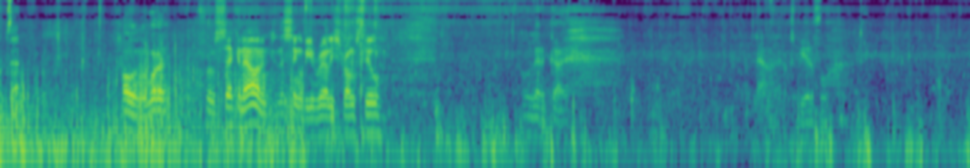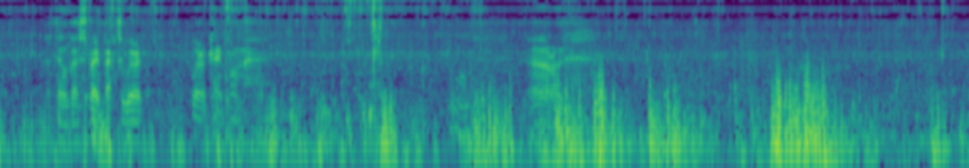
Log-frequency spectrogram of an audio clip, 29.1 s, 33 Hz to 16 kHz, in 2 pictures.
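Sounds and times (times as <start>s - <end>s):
water sloshing: 0.0s - 29.0s
wind rumble on microphone: 0.0s - 29.0s.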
